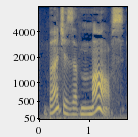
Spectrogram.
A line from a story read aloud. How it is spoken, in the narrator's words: exclaimed Fidget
